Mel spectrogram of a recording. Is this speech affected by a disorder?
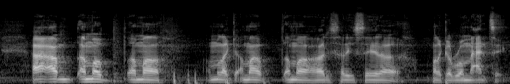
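Yes: stuttering; intermittent stutter, cause unknown, possibly tiredness or teasing, formerly avoided speaking from embarrassment; stutters at times, apologises and laughs at self to reset, stutter then goes away; here repeated words.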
